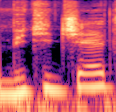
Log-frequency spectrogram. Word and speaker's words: Buttigieg: Buttigieg, c'est ça? – Voilà, c'est fait.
